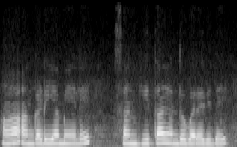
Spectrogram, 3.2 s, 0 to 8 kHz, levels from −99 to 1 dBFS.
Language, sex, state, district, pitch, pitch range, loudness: Kannada, female, Karnataka, Bidar, 235 Hz, 235-255 Hz, -15 LUFS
